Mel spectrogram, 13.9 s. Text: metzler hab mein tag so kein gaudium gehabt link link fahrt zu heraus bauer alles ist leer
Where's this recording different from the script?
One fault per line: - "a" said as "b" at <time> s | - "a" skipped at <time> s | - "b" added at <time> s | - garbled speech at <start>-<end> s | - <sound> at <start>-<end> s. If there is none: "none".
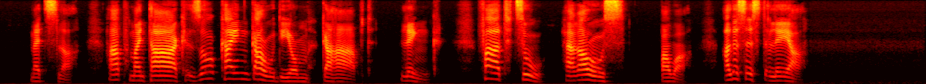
- "link" skipped at 6.6 s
